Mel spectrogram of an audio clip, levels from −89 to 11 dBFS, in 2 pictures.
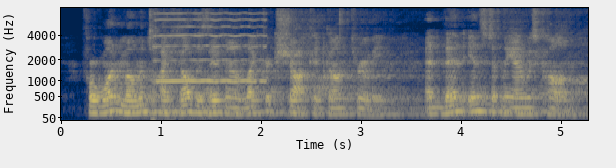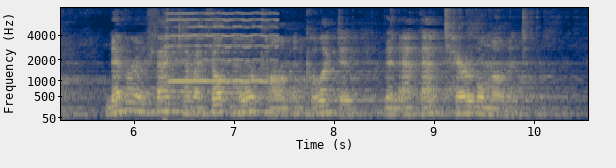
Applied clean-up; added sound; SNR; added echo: none; Bowed string instrument; 2 dB; reverberation time 2.7 s.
